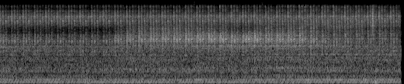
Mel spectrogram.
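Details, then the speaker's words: Talbot Express petrol motorhome, crank no-start diagnosed as faulty plug lead: running on a substitute coil-to-distributor lead, steady even note with no misfire; normal running. "And it was enough to get it going, so at least I know when I'm going to go out and pick up a lead."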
